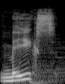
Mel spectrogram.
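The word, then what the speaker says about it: Meeix: and of course at Makes, M-E-E-I-X, pronounced Makes, as she puts it on Twitter, and of course Mr.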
